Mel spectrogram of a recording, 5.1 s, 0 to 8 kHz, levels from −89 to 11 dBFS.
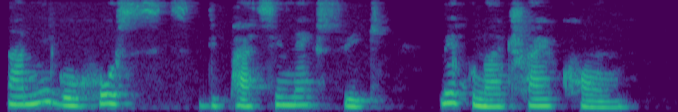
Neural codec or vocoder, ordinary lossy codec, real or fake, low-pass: none; none; real; none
